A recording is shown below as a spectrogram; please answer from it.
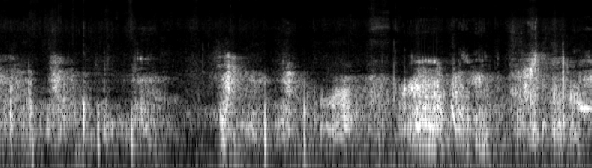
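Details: Pug, freshly showered, making rough, breathy snorting and grunting sounds in uneven bursts of about a second each, with short pauses between them, in a quiet indoor setting.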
